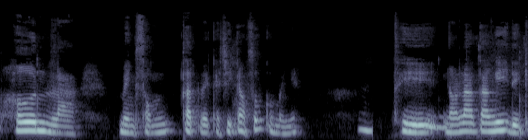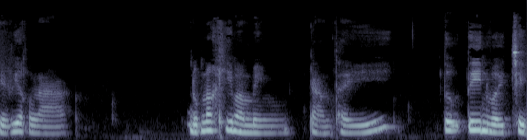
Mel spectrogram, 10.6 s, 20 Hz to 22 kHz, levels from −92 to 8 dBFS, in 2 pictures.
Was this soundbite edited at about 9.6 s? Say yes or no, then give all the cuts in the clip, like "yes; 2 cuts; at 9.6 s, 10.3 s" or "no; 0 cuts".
no; 1 cut; at 3.7 s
